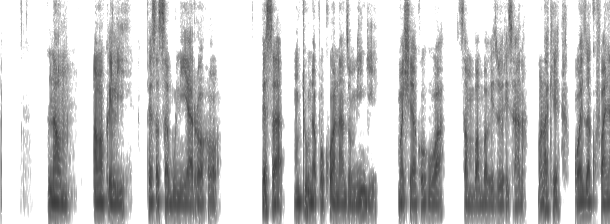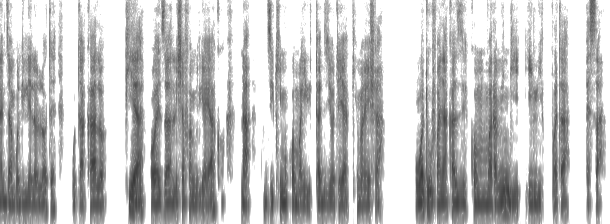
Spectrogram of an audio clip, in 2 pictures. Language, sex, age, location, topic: Swahili, male, 25-35, Nakuru, finance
